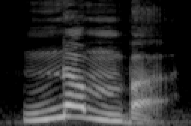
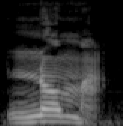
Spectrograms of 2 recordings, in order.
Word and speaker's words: number: So remember, it's number, not nomma. The B is not silent, not when you say it right.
